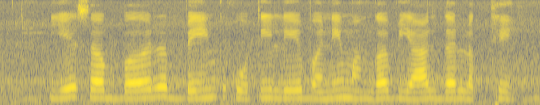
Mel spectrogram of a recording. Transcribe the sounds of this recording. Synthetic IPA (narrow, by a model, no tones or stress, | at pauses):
jeːsɐbːəɾbɛ̃ːŋkːoːt̪ilebɐnemə̃ŋɡəbijaːld̪əɾləɡ̚t̪ʰeː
